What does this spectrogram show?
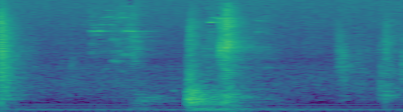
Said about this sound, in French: Elle ouvre une porte, éclaire. Ils entrent.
